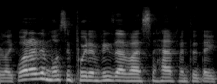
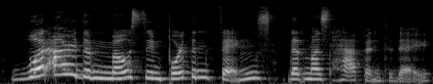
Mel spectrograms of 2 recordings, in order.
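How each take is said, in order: First: Said in the usual way. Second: Slow mantra reading. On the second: Shown as a demonstration. Reading a mantra to chat, slow and solemn. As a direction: read it slowly like a solemn self-help mantra. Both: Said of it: "This is actually true".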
